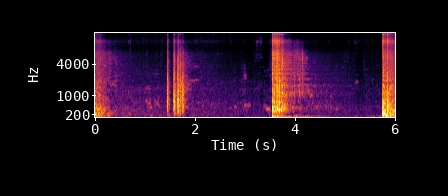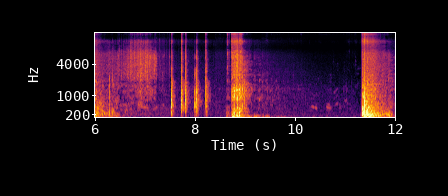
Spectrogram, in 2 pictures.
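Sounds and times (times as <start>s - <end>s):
fireworks booming with crackle: 0.0s - 0.5s, 1.4s - 2.0s, 3.6s - 4.5s, 5.8s - 9.7s, 11.3s - 12.0s
sharp firework pops: 1.4s - 2.0s, 3.5s - 4.4s, 5.8s - 9.6s.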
